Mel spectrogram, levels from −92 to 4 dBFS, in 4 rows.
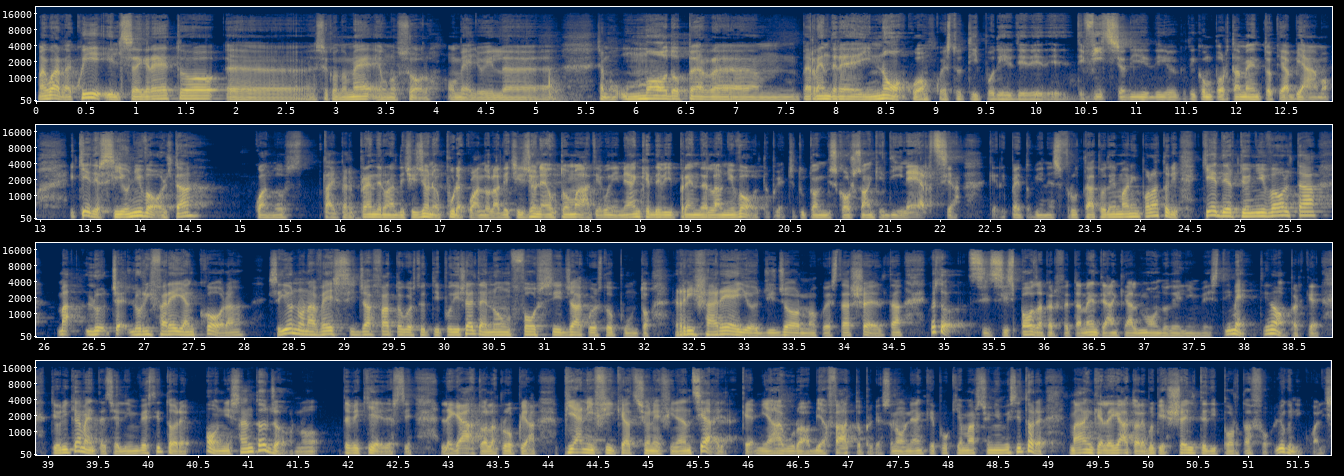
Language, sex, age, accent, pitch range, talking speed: Italian, male, 30-49, native, 90-120 Hz, 170 wpm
